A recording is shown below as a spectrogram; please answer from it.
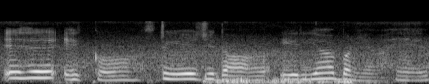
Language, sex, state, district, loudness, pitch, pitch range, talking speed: Punjabi, female, Punjab, Kapurthala, -15 LUFS, 230 Hz, 200-270 Hz, 100 wpm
